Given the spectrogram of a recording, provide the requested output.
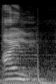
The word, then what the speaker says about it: island: She got confused in the spelling of island. ISLAND. But S is silent. You call it island, but that is not island, that is island. S is always silent.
